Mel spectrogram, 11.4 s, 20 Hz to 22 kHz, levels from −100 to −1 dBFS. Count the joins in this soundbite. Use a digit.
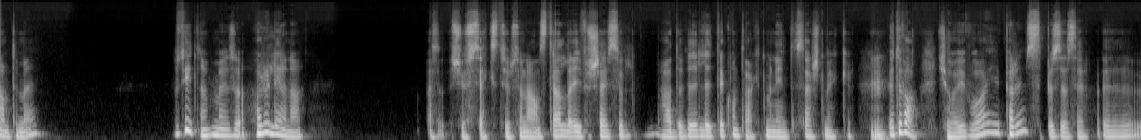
0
